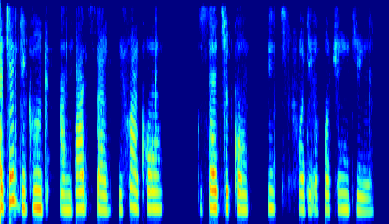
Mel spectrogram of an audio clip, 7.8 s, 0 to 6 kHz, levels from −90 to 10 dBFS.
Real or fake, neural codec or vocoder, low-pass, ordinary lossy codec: fake; codec, 44.1 kHz, 3.4 kbps, Pupu-Codec; 5.4 kHz; none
